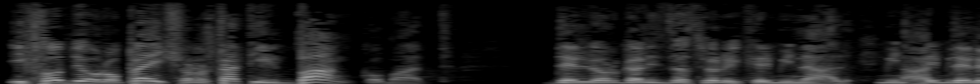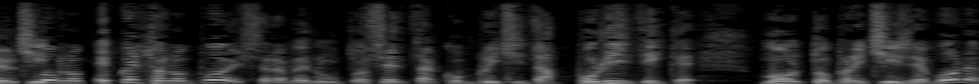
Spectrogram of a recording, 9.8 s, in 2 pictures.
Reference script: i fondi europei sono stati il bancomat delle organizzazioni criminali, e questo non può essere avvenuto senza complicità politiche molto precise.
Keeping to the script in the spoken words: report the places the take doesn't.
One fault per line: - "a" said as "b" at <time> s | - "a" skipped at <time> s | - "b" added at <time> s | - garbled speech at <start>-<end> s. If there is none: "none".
- garbled speech at 4.4-5.3 s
